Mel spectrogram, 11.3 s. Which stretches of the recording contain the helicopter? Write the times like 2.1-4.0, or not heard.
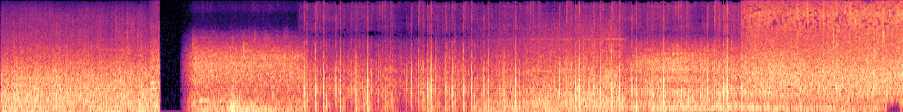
5.8-11.2.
